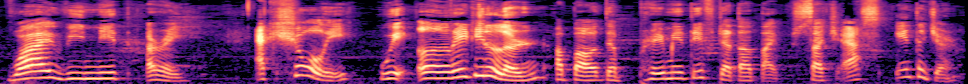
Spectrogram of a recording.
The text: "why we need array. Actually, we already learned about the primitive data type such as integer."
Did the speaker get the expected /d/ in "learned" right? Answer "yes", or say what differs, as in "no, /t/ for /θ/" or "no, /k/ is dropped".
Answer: no, /d/ is dropped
